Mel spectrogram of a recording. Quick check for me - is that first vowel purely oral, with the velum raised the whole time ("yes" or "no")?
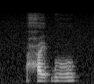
yes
